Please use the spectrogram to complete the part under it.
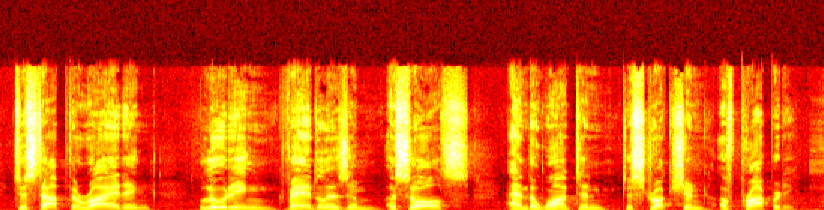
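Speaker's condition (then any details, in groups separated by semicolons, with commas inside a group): No condition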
